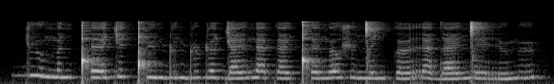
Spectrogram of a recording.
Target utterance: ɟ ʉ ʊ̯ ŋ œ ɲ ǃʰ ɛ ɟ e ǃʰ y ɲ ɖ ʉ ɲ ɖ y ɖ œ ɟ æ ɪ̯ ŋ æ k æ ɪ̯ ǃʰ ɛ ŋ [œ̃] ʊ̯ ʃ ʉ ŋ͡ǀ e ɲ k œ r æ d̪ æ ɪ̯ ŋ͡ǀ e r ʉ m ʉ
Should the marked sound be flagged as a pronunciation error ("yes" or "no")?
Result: yes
